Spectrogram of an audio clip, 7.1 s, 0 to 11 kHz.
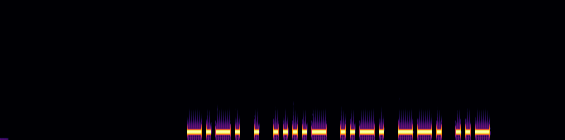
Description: Morse code, heard as a keyed tone, about 20 wpm, 700 Hz. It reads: CE4FGU
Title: DXCC-100 Call Signs - 6 Characters - 20wpm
